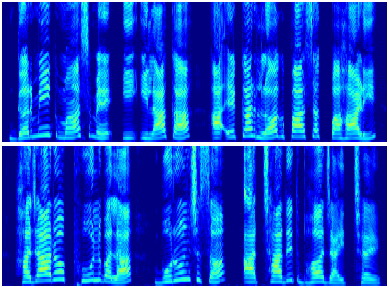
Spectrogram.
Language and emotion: Maithili, neutral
